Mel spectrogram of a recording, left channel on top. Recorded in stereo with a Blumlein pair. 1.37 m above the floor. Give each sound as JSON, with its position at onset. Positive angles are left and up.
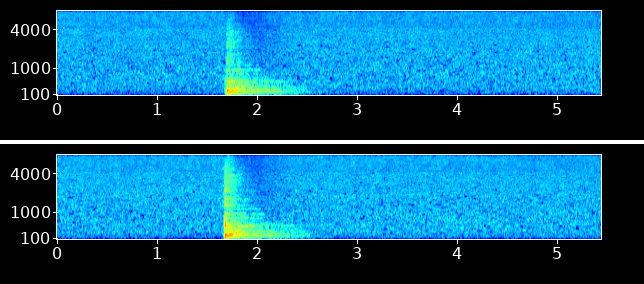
{"t": 1.7, "sound": "a snare drum", "azimuth_deg": -40, "distance_m": 9.0}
